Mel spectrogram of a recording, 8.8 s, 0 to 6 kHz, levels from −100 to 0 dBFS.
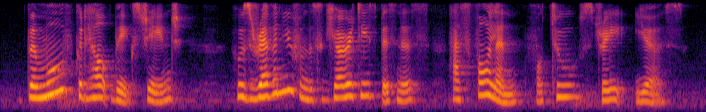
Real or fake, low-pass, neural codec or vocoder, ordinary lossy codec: real; 5.4 kHz; none; none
